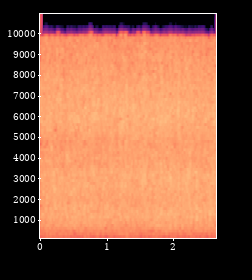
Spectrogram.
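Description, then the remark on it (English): A fast-running creek that has been running hard roars steadily and loudly, a dense, unbroken rush of churning water with no voices or other sounds. “creek is roaring. It has been running hard.”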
